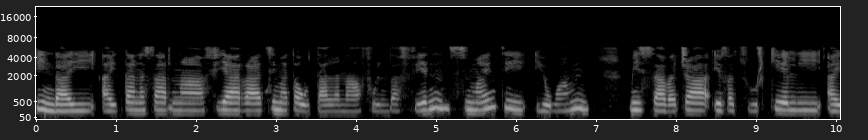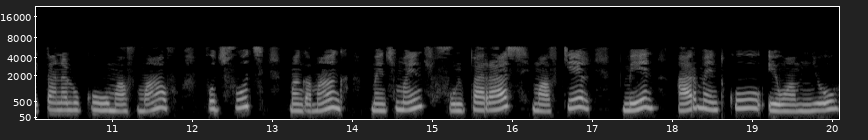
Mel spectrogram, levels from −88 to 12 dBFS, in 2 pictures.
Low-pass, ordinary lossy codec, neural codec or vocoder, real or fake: 7.2 kHz; MP3, 24 kbps; none; real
